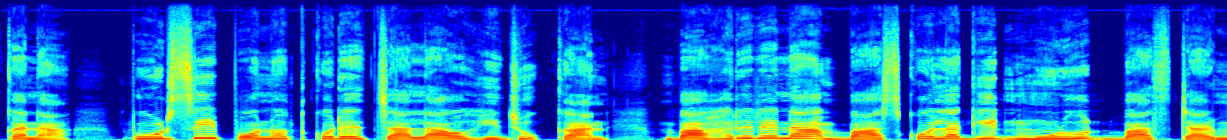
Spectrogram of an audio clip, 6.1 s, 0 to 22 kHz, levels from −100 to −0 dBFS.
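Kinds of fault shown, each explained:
Nothing here calls for a fault label, as the speech comes across without any technical problem worth pointing out.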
